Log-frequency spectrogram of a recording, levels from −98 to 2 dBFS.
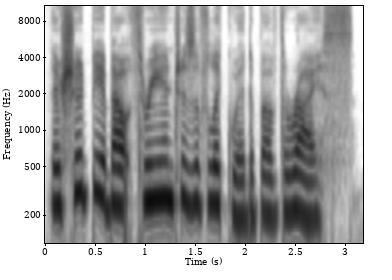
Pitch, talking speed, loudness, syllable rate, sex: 235 Hz, 205 wpm, -14 LUFS, 5.6 syllables/s, female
